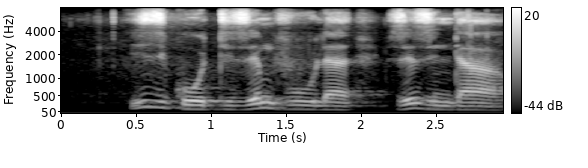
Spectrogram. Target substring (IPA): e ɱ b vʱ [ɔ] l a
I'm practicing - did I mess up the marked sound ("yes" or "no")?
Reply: yes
